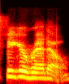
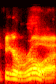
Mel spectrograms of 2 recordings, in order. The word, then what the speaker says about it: Figueredo: It's Figueredo. Figueredo. I kept thinking Figueroa, and I'm like, that's not right.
